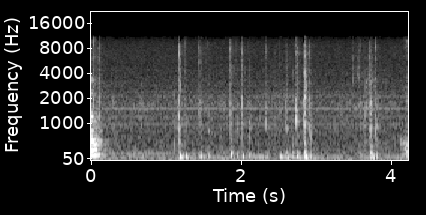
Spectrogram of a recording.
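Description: Typing on a computer keyboard: an irregular run of separate keystroke clicks, starting about a second in.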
